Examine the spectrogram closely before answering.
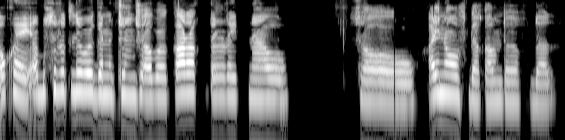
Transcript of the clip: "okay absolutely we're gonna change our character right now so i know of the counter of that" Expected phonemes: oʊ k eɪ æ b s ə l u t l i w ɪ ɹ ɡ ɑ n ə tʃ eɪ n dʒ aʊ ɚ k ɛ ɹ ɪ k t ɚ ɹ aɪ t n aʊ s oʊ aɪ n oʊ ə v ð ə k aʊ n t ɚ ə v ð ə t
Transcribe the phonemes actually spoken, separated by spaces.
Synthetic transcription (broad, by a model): oʊ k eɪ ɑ b s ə l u t l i w ɪ ɹ ɡ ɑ n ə tʃ eɪ n dʒ aʊ ɚ k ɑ ɹ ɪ k t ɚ ɹ aɪ t n aʊ s oʊ aɪ n oʊ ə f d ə k aʊ n t ɚ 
